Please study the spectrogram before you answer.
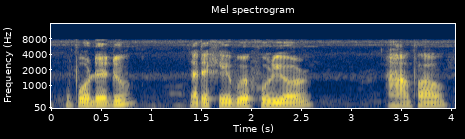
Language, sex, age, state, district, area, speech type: Assamese, male, 45-60, Assam, Majuli, rural, spontaneous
